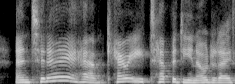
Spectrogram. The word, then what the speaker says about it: Tepedino: And today I have Kerry Tepedino. Did I pronounce that correctly?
